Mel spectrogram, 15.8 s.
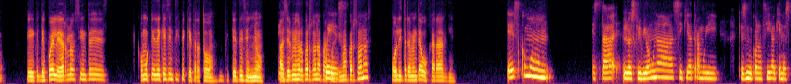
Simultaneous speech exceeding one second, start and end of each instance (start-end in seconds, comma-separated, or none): none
